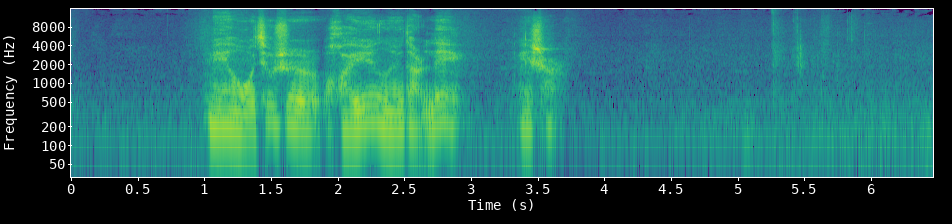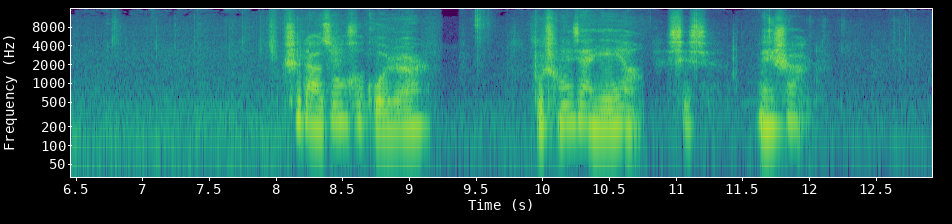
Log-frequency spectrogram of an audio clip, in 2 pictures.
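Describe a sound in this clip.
Another young woman answers calmly.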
